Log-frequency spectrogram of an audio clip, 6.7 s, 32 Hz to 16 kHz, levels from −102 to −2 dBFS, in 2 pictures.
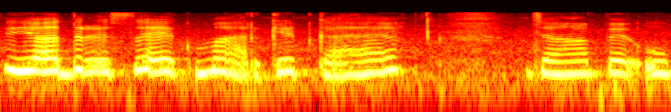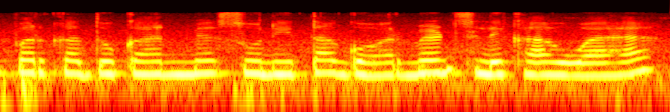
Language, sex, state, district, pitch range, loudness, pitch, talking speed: Hindi, female, Jharkhand, Garhwa, 265-295 Hz, -16 LUFS, 275 Hz, 150 wpm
